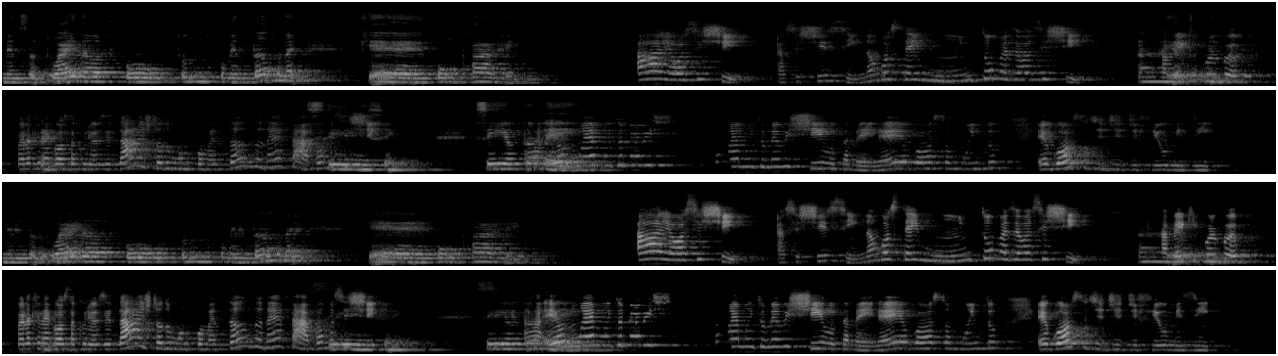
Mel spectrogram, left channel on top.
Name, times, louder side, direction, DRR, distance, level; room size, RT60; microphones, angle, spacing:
voice 1, 0.0-5.2 11.3-12.2 13.1-13.3 16.0-16.7 17.1-18.6, left 1 dB, 70° left, 4 dB, 6.8 m, -38 dB
voice 2, 6.3-7.4 7.7-10.8 11.6-12.4 12.9-16.5 18.0-19.4 20.0-24.8, right 6 dB, 50° right, 9 dB, 1.6 m, -37 dB
24.0 x 21.0 x 5.9 m, 1.0 s
head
